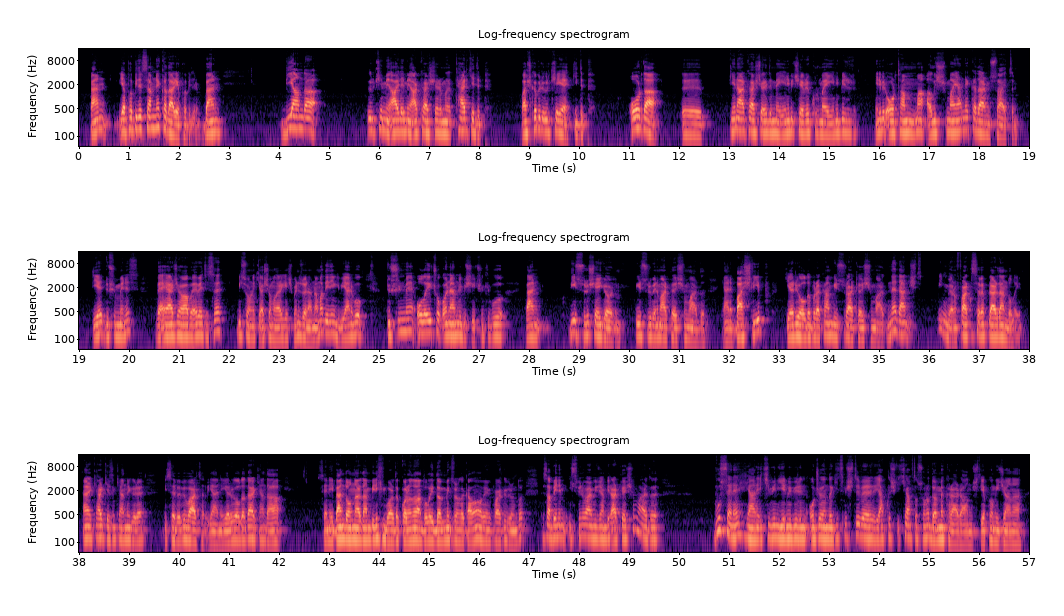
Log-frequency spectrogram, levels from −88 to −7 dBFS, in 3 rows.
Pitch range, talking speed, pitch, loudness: 110-130 Hz, 145 wpm, 120 Hz, -29 LUFS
